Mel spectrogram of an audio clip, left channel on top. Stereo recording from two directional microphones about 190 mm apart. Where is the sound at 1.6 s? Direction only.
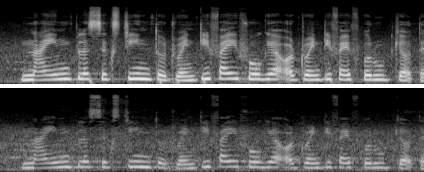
55° left (ahead or behind).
